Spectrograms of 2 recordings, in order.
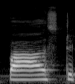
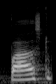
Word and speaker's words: past: पास्ट। कैसे पढ़ेंगे इसको? हम पास्ट पढ़ेंगे, पेस्ट या पेस्ट नहीं पढ़ेंगे, पास्ट पढ़ लेंगे।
